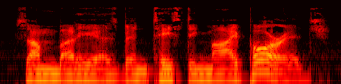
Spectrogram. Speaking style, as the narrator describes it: the big bear growled out

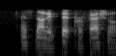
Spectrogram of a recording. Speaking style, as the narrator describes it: she said

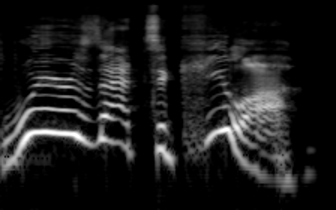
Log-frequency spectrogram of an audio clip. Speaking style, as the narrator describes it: Kevin loudly asks

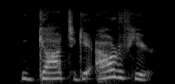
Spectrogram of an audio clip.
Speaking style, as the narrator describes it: Noah then whispered to Kinzo

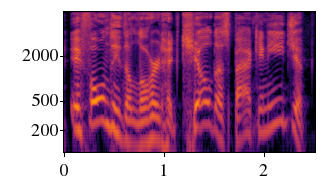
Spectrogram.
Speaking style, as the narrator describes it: moaned

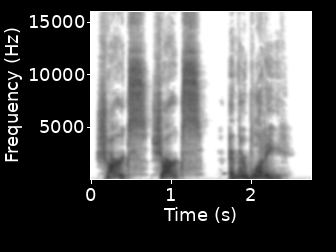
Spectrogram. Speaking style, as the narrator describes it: shouted

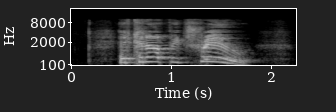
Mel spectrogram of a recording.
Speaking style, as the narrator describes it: one student cried

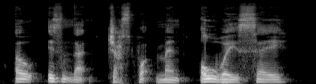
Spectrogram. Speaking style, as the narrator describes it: shouted back downstairs

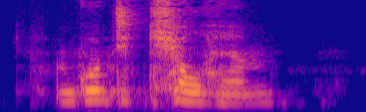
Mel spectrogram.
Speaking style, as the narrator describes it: Laster hissed

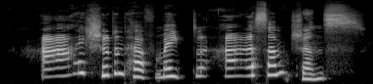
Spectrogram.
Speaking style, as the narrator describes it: he stammered

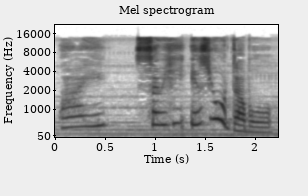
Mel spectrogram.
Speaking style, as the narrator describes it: exclaimed Queen Lucy

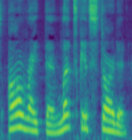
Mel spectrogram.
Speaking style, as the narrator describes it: Christabel shouts

